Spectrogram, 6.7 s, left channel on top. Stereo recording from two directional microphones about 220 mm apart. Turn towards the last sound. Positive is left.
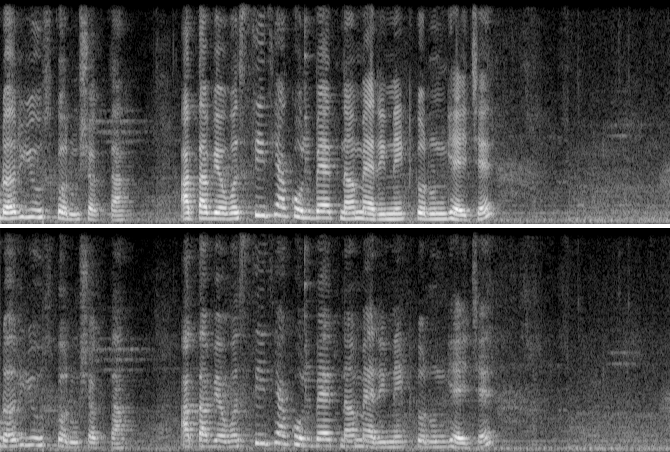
turn(degrees=55)  # may be behind; listen again after turning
